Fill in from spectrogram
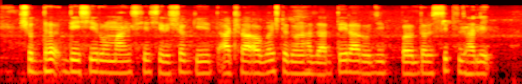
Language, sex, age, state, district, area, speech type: Marathi, male, 18-30, Maharashtra, Osmanabad, rural, read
